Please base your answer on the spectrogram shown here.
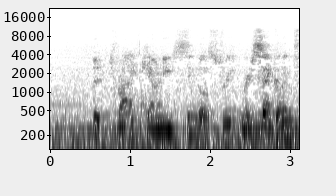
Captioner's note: voiceover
